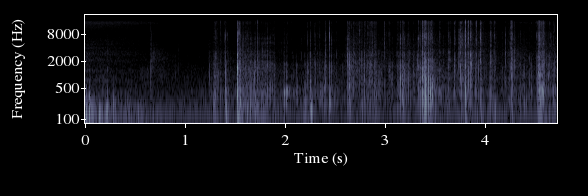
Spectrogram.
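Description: Black vinyl car wrap film crinkling and crackling in irregular bursts as it is handled and pulled over the boat frame, starting about a second in.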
